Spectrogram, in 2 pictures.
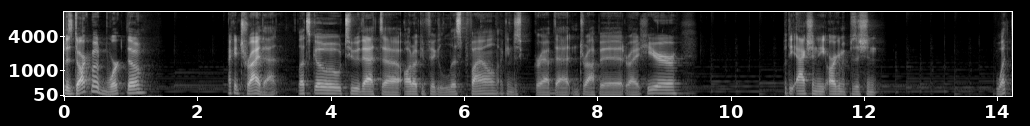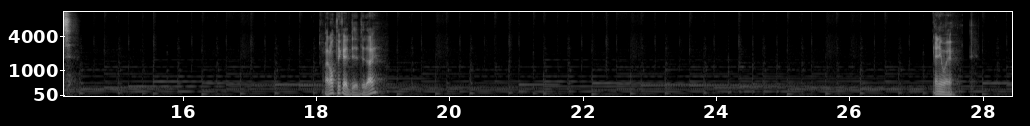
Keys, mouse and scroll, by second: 2.4 Escape, 2.6 Escape, 2.8 k, 3.0 k, 3.2 k, 4.9 ctrl+alt+j, 5.5 Return, 5.8 Escape, 6.0-11.0 typing, 7.0 Return, 7.4 Escape, 7.5 Escape, 11.4 Escape, 15.7 click, 17.3 Escape, 17.4 Escape, 18.3 k, 19.4 click, 20.6 Escape, 20.7 Escape, 21.9 Escape, 24.6 Escape, 24.9 Escape, 25.7 Escape, 25.8 Escape, 27.4 Escape, 27.5 Escape, 27.6-28.4 typing.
